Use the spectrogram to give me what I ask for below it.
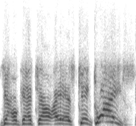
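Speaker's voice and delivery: high-pitched, slow, gloating taunt; trash talk. Real, not acted. Caller taunting Southern fans over two losses, gloating. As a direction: rub it in their faces, savoring every word.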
